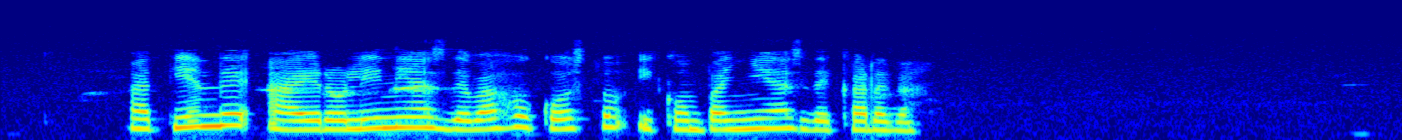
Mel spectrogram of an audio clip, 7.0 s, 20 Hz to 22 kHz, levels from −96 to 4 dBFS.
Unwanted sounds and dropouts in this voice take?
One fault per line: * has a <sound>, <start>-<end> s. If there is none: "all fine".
all fine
